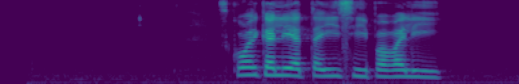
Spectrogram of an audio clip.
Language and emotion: Russian, neutral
